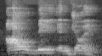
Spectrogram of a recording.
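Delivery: slow drawn-out contracted I'll. Shown as a demonstration. Teacher shows students to say I'll be enjoying slowly. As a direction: say I'll as one blended sound, slowly. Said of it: "आपने ऐसे बोलना है".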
